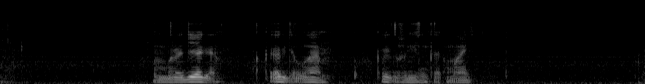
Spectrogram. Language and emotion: Russian, neutral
